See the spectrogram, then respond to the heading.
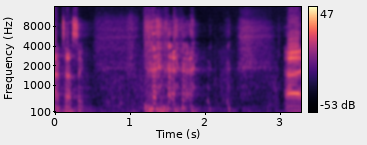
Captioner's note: laughs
